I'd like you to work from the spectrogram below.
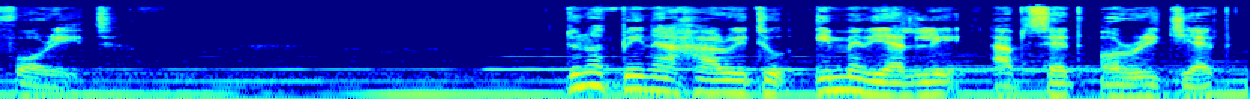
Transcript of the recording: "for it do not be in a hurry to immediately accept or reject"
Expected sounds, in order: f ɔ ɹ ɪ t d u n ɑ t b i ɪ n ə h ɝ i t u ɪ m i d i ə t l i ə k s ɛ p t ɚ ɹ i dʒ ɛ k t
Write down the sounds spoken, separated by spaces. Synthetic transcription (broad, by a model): f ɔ ɹ ɪ t d u n ɑ t b i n ə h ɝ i t u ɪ m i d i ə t l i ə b s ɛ t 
